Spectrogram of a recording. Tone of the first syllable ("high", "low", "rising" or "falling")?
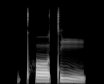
high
